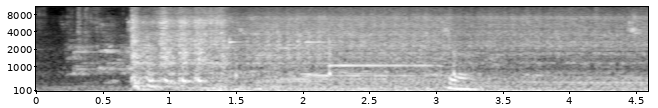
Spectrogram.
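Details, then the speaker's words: Suzuki Every wagon with hot-engine hard starting, right after clearing fault codes: short crank, engine catches almost at once with one click and settles into steady idle; quick normal start, hot-start behaviour not yet retested. "So ngayon hindi naman siya hard starting. One click naman."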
